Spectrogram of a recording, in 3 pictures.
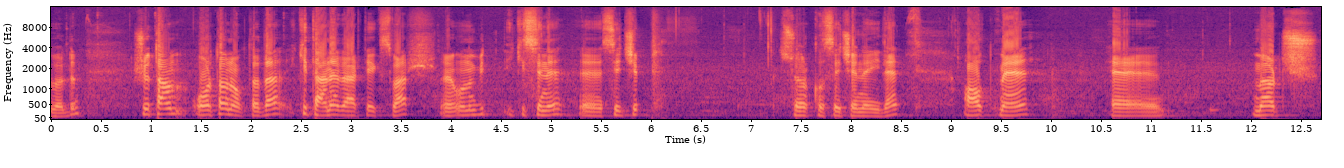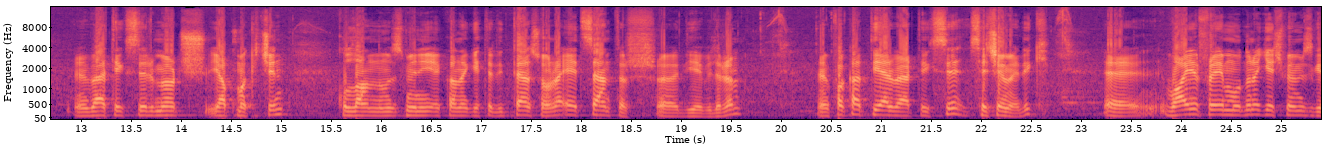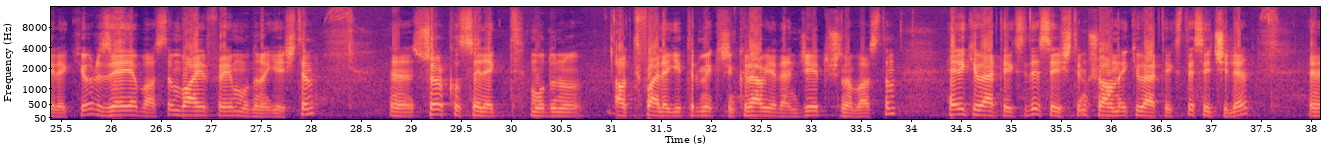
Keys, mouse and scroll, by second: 0.2-3.2 right drag, 3.4-6.8 middle drag, 6.8 c, 9.8 alt+m, 19.6-23.1 right drag, 25.9 z, 29.2 c, 35.8-38.0 middle drag.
